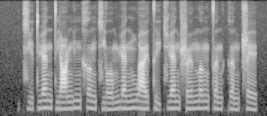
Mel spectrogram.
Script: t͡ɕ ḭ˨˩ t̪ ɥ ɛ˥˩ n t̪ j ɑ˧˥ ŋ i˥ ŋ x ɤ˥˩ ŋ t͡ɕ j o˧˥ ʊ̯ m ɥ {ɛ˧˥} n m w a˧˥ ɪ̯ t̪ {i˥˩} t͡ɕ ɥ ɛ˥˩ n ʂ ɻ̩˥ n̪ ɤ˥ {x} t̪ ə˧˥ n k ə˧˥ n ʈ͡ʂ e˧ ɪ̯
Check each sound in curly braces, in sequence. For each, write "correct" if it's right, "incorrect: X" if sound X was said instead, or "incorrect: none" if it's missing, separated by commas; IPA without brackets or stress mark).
correct, incorrect: ḭ˨˩, incorrect: ŋ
